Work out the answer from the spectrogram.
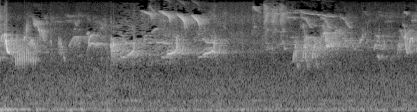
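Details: Common nightingales in Kent woodland, three singing within a hundred metres, layer rich whistles, quick trills and sharp chirps in overlapping high phrases over a faint outdoor hush.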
